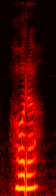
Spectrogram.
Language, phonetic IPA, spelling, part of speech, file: Czech, [ˈɦora], hora, noun, Cs-hora.ogg
- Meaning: 1. mountain 2. a lot, tons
